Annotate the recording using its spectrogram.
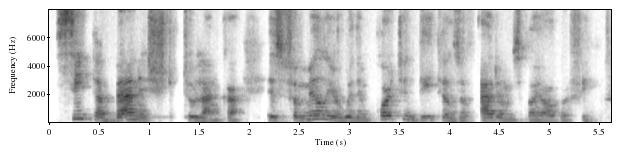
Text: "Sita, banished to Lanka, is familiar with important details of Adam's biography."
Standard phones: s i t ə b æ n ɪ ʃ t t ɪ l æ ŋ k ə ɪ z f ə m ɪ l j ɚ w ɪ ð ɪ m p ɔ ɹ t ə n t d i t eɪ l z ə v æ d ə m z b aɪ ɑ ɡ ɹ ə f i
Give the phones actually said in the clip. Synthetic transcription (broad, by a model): s i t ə b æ n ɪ ʃ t t ɪ l æ ŋ k ə ɪ z f ə m ɪ l j ɚ w ɪ ð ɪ m p ɔ ɹ t n d i t eɪ l z ə v æ d ə m z b aɪ ɑ ɡ ɹ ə f i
